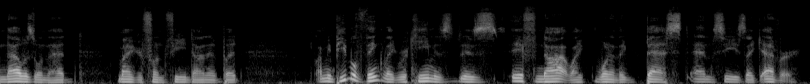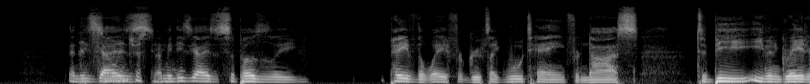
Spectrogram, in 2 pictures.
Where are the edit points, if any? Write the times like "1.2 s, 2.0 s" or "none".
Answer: none

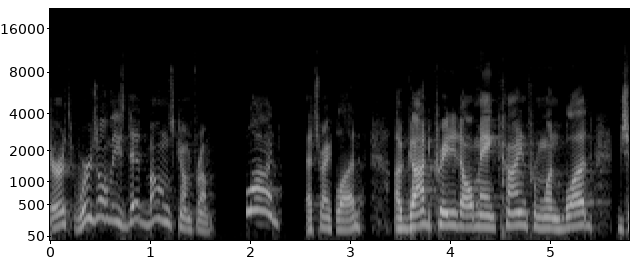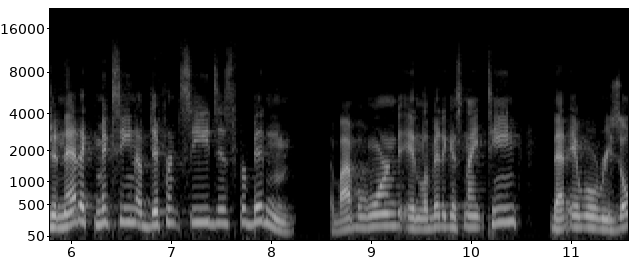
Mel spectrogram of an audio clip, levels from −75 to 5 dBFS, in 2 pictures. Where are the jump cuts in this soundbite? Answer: 2.8 s

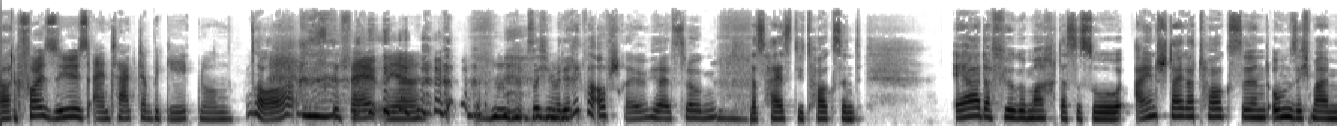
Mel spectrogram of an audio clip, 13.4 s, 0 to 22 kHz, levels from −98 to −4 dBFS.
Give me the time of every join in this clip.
7.5 s

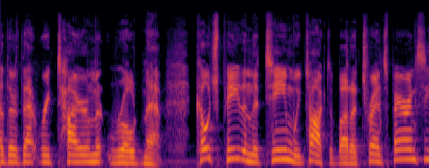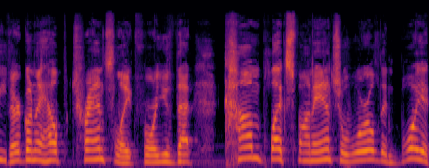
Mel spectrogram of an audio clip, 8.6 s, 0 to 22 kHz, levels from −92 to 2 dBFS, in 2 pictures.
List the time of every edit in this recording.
3.0 s, 4.3 s

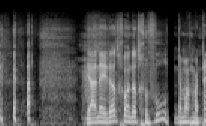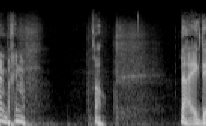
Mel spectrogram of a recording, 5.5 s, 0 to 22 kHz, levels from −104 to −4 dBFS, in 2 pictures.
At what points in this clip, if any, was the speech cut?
2.2 s

